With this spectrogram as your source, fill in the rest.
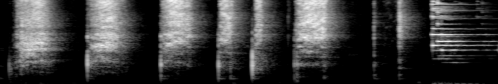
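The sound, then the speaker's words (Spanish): A rapid series of about seven sharp blade slashes, each a loud rasping swish, ending in a bright metallic ring as a knife is drawn. No one speaks. “Y después de esos cuchillazos, pues venga a esta sección, navaja de doble filo.”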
